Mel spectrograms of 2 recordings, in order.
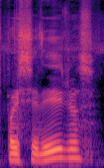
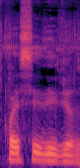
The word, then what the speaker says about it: poecilídeos: não envolve apenas os poecilídeos, né? Os poecilídeos. Eu falo com I, mas é com E.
